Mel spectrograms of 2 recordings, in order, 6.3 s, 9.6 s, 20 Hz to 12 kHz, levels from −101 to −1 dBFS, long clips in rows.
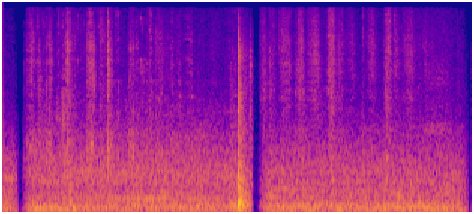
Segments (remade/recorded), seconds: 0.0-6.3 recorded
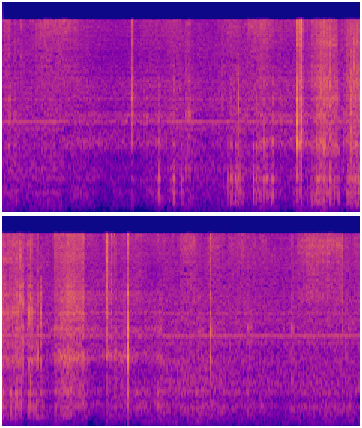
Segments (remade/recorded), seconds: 0.0-0.8 recorded; 0.8-2.2 remade; 2.2-3.4 recorded; 3.4-4.3 remade; 4.3-5.4 recorded; 5.4-6.9 remade; 6.9-9.6 recorded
